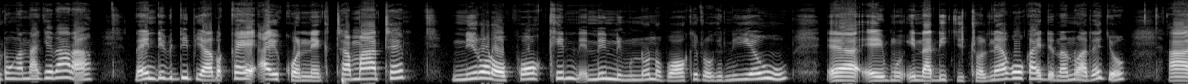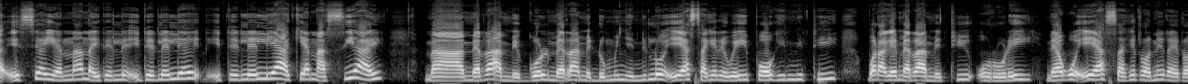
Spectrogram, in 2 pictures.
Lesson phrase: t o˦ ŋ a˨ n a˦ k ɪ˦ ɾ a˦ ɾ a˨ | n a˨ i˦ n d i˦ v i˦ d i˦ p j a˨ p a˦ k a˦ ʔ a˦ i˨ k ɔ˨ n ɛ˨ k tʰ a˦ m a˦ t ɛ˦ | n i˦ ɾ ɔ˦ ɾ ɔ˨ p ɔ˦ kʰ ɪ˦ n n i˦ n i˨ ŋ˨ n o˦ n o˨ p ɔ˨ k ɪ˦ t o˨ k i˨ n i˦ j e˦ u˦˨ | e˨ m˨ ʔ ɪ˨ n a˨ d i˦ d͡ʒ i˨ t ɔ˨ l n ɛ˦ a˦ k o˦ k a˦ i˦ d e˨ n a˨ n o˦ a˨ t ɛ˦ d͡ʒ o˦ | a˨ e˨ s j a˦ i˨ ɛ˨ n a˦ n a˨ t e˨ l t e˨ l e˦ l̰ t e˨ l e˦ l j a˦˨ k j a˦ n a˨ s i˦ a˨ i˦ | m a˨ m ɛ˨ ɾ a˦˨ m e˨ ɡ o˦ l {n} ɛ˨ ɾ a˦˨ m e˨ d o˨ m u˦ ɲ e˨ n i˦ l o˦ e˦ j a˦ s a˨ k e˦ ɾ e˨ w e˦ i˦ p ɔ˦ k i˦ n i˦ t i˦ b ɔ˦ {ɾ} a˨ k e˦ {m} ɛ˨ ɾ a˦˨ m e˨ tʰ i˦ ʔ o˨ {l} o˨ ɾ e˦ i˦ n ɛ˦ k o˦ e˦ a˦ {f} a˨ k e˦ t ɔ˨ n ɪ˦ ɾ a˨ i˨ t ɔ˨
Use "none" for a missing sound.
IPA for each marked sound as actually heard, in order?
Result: m, ɾ, m, ɾ, s

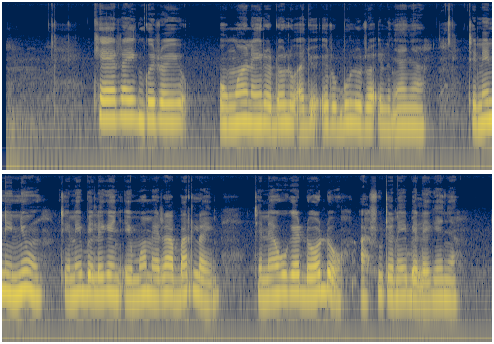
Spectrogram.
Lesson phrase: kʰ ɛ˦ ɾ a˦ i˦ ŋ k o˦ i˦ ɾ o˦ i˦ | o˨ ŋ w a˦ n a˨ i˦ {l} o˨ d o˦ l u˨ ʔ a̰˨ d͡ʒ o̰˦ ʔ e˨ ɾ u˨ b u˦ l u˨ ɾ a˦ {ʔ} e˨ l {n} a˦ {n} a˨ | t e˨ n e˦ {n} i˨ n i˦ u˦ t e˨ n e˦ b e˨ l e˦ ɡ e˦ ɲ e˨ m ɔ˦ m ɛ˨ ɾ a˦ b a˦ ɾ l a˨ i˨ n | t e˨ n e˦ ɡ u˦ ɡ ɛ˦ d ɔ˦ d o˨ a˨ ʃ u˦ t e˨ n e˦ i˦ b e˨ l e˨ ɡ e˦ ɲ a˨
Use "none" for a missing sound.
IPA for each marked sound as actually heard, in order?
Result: ɾ, ʔ, ɲ, ɲ, n

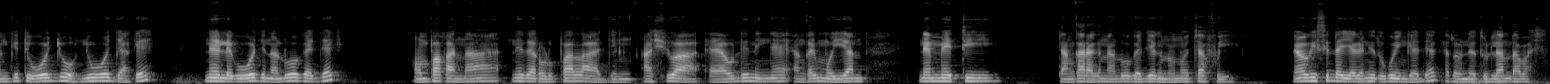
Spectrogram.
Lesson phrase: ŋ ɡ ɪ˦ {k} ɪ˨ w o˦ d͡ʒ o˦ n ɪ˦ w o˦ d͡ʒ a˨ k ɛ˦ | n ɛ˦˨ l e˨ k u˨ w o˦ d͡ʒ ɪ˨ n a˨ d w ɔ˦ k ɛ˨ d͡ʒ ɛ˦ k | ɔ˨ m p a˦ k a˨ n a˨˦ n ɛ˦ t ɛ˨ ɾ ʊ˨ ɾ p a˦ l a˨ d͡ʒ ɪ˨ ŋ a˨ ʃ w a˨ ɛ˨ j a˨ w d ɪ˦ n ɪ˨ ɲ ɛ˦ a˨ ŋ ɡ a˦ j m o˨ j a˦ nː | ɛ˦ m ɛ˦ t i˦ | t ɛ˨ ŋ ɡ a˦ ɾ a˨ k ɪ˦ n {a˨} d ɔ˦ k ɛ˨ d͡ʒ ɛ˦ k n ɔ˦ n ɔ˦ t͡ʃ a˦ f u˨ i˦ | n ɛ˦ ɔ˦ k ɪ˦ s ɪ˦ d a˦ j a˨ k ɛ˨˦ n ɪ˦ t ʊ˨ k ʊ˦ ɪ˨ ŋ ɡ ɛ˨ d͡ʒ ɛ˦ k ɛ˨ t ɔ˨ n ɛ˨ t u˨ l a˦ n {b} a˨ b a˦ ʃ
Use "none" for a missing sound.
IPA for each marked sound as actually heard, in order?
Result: t, a˨, d

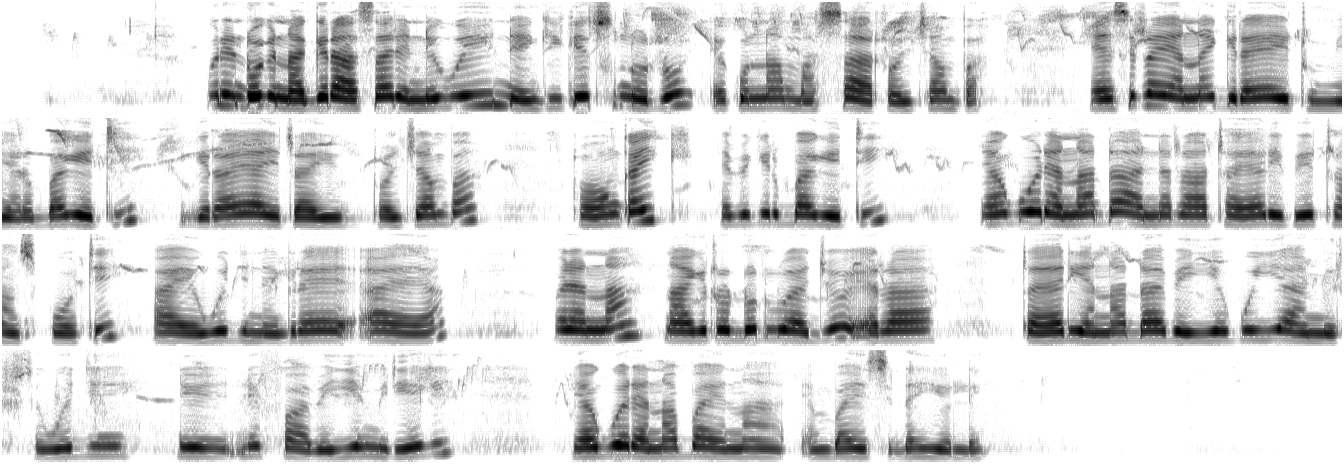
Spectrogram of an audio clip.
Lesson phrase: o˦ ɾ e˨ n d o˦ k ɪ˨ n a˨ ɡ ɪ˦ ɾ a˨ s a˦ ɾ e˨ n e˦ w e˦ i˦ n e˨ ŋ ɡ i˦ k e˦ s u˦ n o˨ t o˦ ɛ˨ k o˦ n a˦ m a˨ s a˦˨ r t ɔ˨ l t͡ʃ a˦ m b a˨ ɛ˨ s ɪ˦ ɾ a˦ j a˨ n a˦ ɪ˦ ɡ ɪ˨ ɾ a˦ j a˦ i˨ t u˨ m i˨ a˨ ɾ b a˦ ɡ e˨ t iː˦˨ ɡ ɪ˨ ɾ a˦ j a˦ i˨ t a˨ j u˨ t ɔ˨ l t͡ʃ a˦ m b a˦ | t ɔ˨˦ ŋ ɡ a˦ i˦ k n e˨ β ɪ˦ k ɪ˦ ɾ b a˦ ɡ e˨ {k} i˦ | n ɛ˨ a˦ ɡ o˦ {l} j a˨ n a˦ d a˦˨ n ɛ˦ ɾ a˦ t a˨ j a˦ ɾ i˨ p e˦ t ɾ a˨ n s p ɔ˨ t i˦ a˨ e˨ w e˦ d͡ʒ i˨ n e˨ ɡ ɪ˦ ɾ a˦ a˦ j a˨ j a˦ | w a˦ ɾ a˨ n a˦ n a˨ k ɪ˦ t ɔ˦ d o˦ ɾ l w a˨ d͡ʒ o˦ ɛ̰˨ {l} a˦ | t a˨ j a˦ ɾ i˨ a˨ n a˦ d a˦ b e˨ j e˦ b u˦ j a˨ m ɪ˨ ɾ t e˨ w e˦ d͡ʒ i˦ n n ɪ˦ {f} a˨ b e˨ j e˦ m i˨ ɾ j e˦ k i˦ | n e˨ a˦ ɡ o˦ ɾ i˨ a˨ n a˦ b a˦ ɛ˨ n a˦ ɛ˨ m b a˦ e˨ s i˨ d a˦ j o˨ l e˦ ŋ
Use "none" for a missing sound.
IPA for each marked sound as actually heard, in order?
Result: t, ɾ, ɾ, f

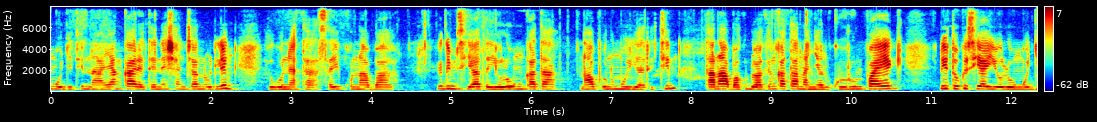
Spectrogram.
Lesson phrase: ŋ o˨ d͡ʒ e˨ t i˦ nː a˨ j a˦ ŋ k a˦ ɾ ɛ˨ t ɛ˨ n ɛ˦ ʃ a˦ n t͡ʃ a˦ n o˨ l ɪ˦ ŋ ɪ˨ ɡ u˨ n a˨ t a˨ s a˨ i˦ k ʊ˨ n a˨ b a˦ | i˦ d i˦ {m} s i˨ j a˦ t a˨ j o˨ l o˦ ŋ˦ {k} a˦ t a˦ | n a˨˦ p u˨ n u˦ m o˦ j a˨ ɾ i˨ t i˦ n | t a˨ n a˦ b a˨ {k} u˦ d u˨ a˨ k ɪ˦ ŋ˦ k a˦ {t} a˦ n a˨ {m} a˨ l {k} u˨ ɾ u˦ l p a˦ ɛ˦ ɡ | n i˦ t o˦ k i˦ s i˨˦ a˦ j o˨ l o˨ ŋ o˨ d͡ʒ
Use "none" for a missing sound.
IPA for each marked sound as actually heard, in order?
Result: m, k, k, t, ɲ, k

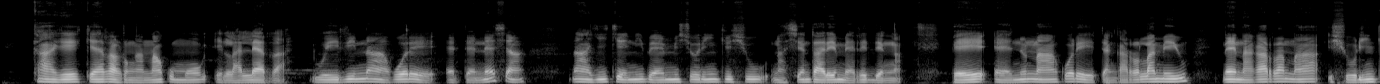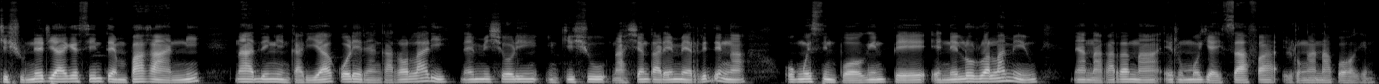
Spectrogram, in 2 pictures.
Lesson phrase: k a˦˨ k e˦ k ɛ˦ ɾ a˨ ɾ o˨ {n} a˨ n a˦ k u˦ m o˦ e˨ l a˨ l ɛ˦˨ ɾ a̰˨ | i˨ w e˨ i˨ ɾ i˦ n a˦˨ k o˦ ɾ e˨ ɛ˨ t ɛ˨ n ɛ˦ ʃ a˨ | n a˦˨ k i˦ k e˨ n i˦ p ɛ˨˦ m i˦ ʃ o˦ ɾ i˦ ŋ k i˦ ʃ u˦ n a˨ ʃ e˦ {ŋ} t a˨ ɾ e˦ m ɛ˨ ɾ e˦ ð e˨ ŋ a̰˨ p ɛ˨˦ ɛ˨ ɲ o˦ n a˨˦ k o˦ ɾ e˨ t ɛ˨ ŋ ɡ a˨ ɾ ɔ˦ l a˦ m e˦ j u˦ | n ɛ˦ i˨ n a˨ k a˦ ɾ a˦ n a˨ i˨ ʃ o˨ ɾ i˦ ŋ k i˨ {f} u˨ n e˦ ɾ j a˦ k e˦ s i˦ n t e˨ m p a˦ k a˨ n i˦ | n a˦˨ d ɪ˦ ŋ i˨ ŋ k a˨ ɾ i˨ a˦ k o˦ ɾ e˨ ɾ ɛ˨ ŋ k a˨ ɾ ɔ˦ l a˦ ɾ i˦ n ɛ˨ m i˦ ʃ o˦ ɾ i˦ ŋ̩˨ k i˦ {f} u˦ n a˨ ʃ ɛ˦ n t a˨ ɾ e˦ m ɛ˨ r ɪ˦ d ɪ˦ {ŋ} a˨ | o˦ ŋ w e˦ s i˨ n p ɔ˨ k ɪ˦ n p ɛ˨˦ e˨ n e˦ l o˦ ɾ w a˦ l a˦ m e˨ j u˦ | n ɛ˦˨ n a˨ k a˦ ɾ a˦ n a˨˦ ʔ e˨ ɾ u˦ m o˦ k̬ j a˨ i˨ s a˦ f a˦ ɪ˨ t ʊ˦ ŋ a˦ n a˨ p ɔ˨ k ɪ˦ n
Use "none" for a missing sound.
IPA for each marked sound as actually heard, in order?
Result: ŋ, n, ʃ, ʃ, ŋ

